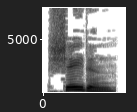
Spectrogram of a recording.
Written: shayden

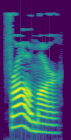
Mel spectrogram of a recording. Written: fraomar

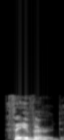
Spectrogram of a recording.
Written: favored

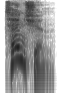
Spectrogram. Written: tension

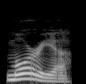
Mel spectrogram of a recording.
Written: moria

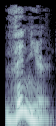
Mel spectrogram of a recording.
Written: vineyard

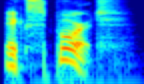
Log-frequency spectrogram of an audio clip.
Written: export

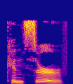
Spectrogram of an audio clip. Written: conserve

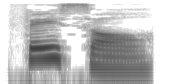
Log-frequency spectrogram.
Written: faysal

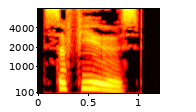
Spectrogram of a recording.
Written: suffused

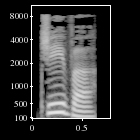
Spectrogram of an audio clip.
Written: jiva

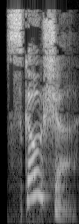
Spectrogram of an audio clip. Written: scotia

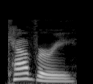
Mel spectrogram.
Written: kaveri

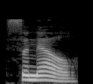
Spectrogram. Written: sonel

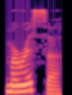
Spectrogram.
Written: Marisa

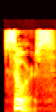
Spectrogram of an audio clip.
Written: source

